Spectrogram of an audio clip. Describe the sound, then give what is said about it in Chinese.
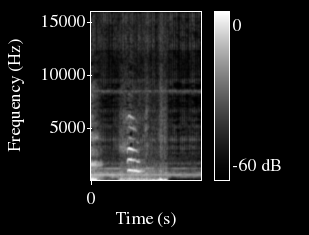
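One of four pet cats gives one short meow with a bending, slightly nasal pitch, heard alone over a low background rumble that cuts off into silence. “我有四个室友，并且这四个室友不付房租，而且我还为他们从城里搬来了郊区，因为他们是四只猫。”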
